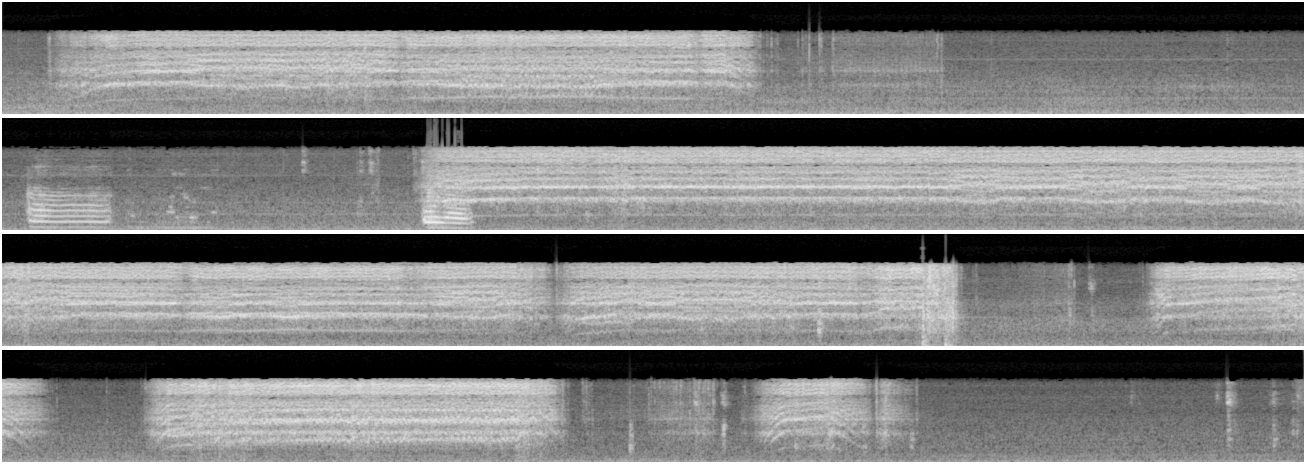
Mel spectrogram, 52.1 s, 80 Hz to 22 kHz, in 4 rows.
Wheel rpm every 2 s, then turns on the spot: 70, 160, 160, 130, 10, 0, 0, 0, 30, 160, 160, 160, 160, 160, 160, 130, 150, 150, 20, 110, 100, 200, 60, 50, 10, 0.
8-10 44-46 48-50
